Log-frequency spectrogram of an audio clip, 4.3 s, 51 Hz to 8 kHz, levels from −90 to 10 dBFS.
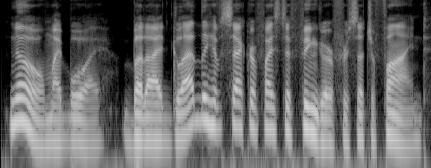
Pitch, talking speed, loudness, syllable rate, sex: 135 Hz, 195 wpm, -18 LUFS, 4.9 syllables/s, male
